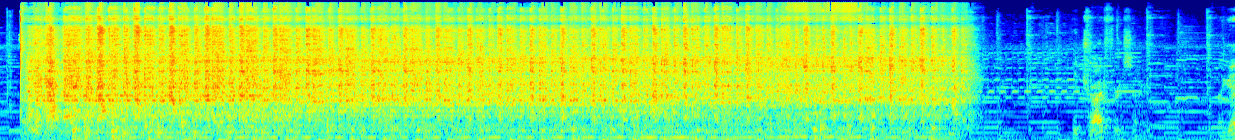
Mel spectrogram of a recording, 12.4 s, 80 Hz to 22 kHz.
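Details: Moto 4 quad under restoration, fuel dropped in directly over the intake valve: fast, even cranking chuffs about three a second for ten seconds, never catching; soft light pulses, owner says compression too low after burning oil off the rings.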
